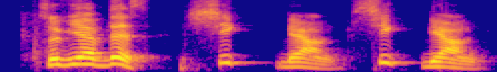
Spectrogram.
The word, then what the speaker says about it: 식량: And again, this letter will become pronounced like this. So if you have this, 식량, 식량. How could you say 식량, 식량?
